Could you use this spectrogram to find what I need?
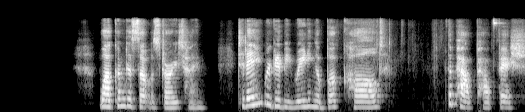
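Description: A middle-aged woman speaks warmly and with animation close to a microphone.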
